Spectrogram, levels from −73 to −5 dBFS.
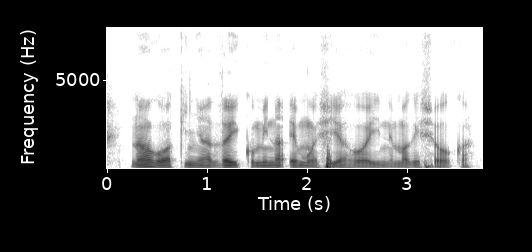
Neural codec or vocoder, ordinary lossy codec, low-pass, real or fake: none; none; none; real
